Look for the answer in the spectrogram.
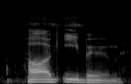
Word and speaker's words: Hoogaboom: I think it was Gary Hoogaboom. – Maybe. Let's see. – Gary Hoogaboom. Hogaboom is how you spell it. Hog-e-boom.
